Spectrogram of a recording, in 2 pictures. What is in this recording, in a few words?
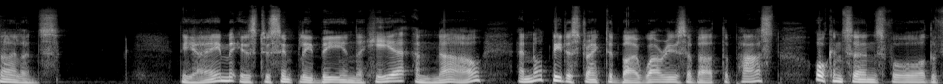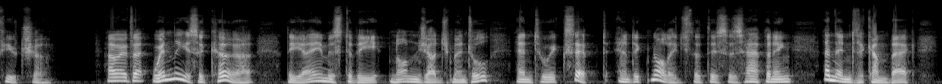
Meditation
